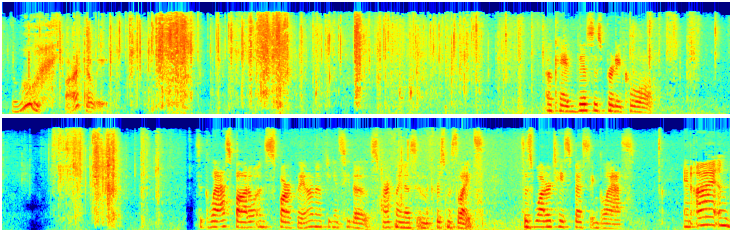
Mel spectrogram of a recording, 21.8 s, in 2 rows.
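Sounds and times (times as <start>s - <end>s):
packaging crinkling as it is unwrapped: 0.0s - 8.3s, 9.4s - 13.4s
speech: 0.2s - 1.8s, 8.2s - 9.9s, 14.0s - 18.2s, 18.8s - 20.4s, 21.2s - 21.8s.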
